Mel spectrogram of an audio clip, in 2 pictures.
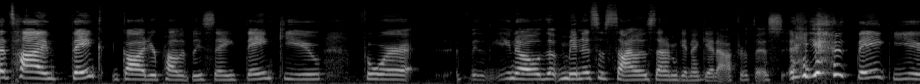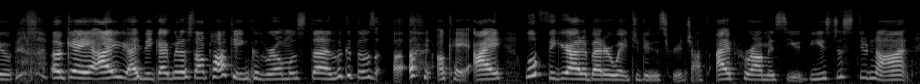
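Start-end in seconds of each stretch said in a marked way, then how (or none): none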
